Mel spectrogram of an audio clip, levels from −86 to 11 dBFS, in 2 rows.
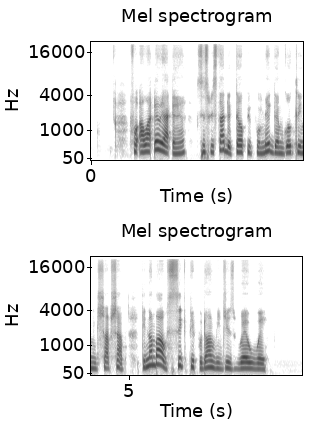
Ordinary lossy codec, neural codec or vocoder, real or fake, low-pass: none; autoencoder, 48 kHz, 32 numbers a frame, DAC-VAE, trained on Japanese speech; fake; none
